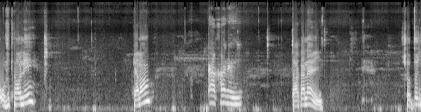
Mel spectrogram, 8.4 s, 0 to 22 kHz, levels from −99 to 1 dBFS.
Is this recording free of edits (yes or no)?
yes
